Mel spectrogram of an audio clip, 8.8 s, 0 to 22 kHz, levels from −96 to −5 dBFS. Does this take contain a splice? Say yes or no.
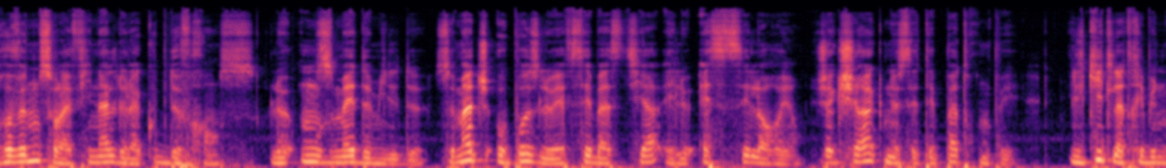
yes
